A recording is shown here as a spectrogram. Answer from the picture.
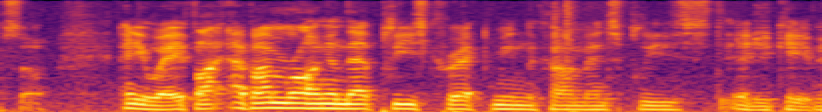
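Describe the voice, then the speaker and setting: A somewhat breathy man rushes along at a very fast pace with ordinary pitch variation. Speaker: YouTuber discussing social issues. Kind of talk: solo vlog monologue. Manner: halting, many fillers and restarts.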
